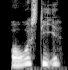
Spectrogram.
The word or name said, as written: overstige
